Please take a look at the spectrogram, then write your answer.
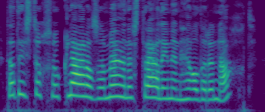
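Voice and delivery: high, loud buzzing elf voice. A narrator's reading. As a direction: buzz it out high and insistent. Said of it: "zoemde Uf".

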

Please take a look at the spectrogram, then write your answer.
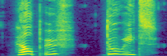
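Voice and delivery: high, urgent call for help; panicked plea to a friend; desperate cry. A narrator's reading. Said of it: "riep hij wanhopig".

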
